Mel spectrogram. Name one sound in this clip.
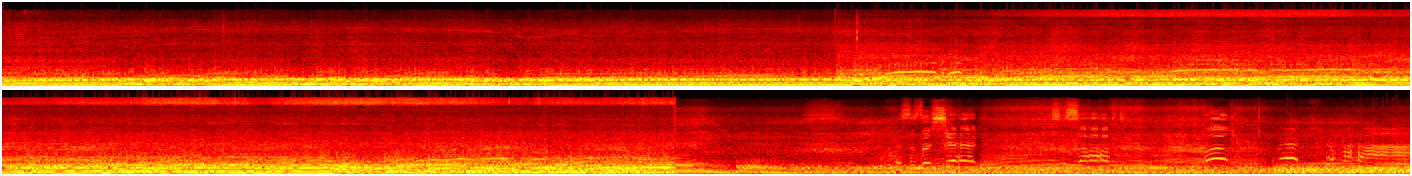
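A quad bike engine roars close by and revs up and down.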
